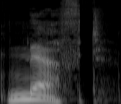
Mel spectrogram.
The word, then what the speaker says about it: NFT: Although The Verge would like you to pronounce it neft, Brian.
